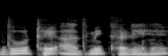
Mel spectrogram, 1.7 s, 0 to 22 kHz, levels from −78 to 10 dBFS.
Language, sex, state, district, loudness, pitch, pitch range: Surgujia, male, Chhattisgarh, Sarguja, -17 LUFS, 130 Hz, 120-140 Hz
